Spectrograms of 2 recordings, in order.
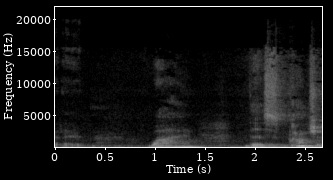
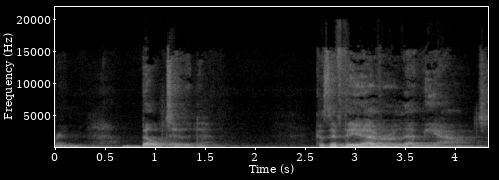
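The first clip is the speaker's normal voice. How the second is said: full-voiced belted blessing; belting proclamation; 8 dB louder than usual. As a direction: proclaim it like a preacher. Belting blessing, holy war.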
